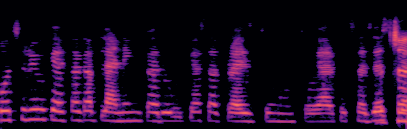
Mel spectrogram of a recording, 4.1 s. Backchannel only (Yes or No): No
